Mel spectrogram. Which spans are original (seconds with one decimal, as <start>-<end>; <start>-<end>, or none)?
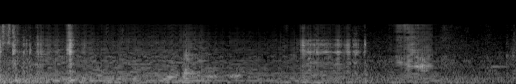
0.0-0.4; 3.5-3.9; 4.4-5.2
